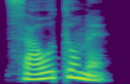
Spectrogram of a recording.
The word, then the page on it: 早乙女: female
